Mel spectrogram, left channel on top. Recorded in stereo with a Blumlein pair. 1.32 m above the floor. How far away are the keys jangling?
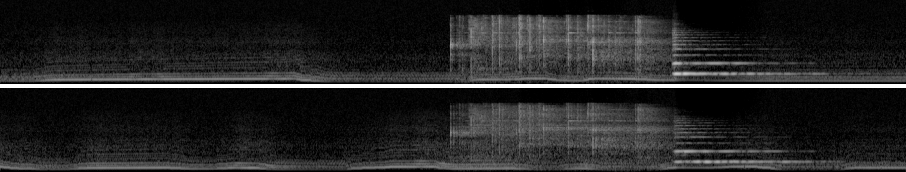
About 1.7 m.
